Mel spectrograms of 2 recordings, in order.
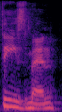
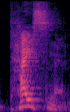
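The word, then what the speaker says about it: Theismann: It's not pronounced theman. It's not pronounced Thyman. The proper pronunciation is Joe Tyman.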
